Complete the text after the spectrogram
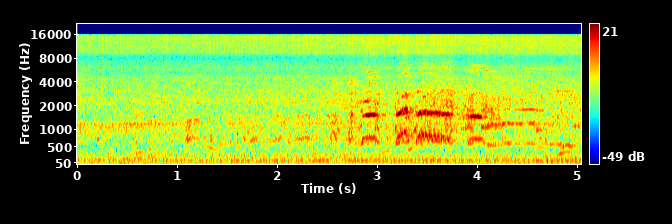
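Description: A chicken squawks and clucks close by.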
